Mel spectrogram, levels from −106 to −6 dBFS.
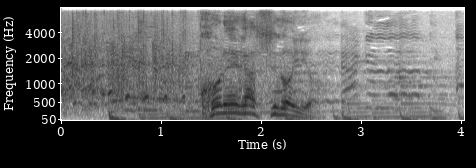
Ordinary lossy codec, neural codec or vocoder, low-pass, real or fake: none; none; 7.2 kHz; real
